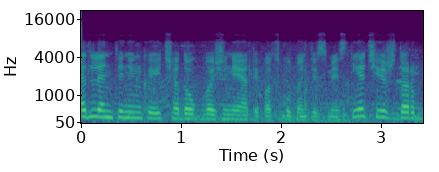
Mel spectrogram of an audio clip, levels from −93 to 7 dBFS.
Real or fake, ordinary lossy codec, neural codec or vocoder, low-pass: real; Opus, 32 kbps; none; 7.2 kHz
